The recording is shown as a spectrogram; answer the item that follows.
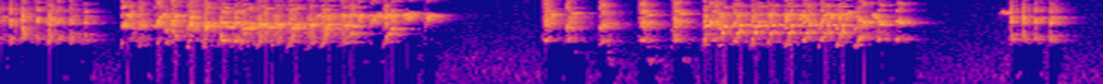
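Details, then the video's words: Fischer's lovebird twittering meant to encourage mating, with long stretches of fast, shrill, buzzy chatter broken by short gaps and a few clipped chirps between bursts. "أجمل تغريد لطيور الفيشر"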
